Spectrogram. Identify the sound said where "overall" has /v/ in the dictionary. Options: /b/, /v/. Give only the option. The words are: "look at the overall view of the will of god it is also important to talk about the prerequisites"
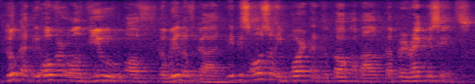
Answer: /v/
